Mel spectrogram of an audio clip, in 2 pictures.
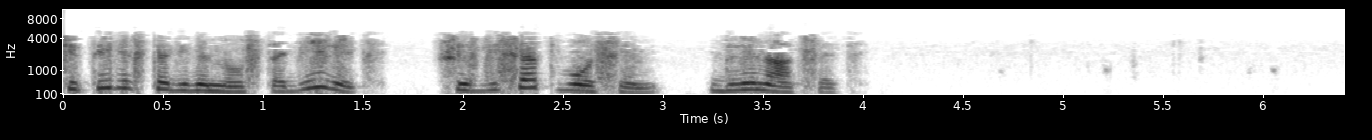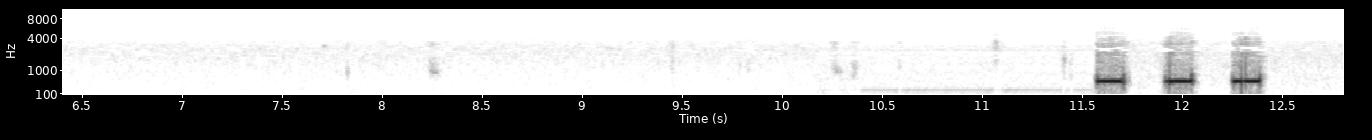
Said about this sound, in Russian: Производим звонок.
